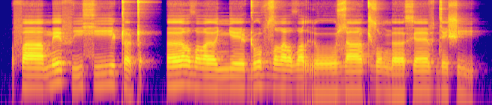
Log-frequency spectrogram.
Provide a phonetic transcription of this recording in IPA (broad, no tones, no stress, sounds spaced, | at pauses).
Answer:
f aː m e f i x iː ʈ ɐ ʈ | ɐː ðˤ ɐː ɲ eː ɖ o v zˤ ɛː ðˤ i r oː ɮ aː ʈ zˤ o ŋ ɐː x ɛː v d e ʃ i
